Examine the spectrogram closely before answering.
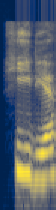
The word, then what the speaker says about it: Hiria: So with hiria, 3 syllables, I'd say tēnā koe hiria.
